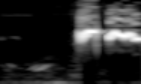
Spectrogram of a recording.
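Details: {'text': 'Single sharp two-part call of a female red-whiskered bulbul in a cage, used to stimulate males or for pairing, preceded by soft low background sounds; a short bright note and a longer wavering one.'}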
